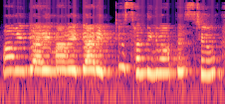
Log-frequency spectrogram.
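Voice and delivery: put-on high, rapid-fire child's wail; urgent high-pitched complaint; yelled plea. A narrator's reading. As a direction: call both parents in a high, loud kid voice. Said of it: "He took a bite and yelled".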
